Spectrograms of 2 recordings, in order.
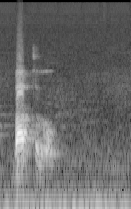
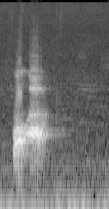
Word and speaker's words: bottle: Botol, orang Amerika bilang bottle, kalau orang Inggris bilang boa. Misalkan a bottle, sebotol air, a bottle of water gitu. Sama tulisannya kan ya, cuma pelafalannya beda. Kalau yang Amerika a bottle of water gitu ya. Kalau Inggris a boa of boa.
